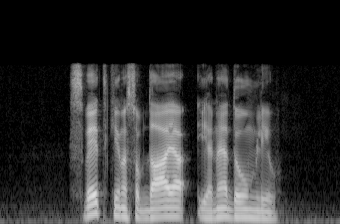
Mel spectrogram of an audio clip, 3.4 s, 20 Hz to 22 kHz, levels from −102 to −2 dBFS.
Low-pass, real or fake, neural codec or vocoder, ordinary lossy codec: none; real; none; none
